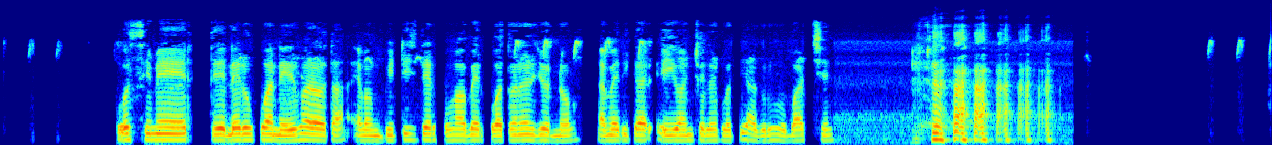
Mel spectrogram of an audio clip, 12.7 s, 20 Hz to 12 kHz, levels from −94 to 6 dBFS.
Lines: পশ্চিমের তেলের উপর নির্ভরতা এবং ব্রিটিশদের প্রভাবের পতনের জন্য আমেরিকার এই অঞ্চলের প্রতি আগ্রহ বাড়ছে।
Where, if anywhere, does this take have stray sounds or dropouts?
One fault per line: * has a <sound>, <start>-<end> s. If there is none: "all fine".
* has a laugh, 9.1-10.7 s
